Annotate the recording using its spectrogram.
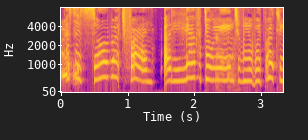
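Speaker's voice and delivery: high helium chipmunk voice. Showing the interviewers a voice in character mode: chipmunk on helium voice. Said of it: "say I'm doing a chipmunk voice".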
